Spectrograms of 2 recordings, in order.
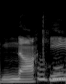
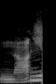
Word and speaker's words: gnocchi: We say gnocchi instead of gnocchi, Gnocchi. right? Gnocchi. Yeah, most Americans don't do the gna, but chiaroscuro is another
